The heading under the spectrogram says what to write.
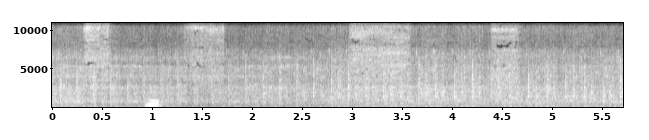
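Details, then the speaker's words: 2005 Ford Taurus 3.0 being checked for stalling: the idle holds steady through repeated sprays on the intake and vacuum lines, with no rise in idle, so no vacuum leak is found. "so therefore I believe that not only is the catalytic converter good from the previous test I also believe my vacuum is fine I got good vacuum to the engine because I never heard the idle go up once"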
